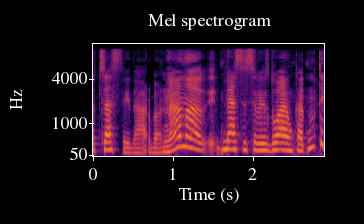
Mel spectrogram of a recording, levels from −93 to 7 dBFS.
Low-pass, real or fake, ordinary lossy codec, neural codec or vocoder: 9.9 kHz; fake; AAC, 48 kbps; vocoder, 22.05 kHz, 80 mel bands, WaveNeXt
